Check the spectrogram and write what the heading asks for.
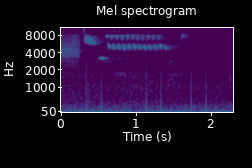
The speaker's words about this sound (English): Oh, that's really neat. We could totally see its call. Yeah, you saw it singing. That's a song sparrow.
